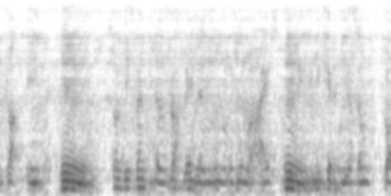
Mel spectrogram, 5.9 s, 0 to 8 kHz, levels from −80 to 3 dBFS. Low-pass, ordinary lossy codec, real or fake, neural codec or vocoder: none; none; fake; codec, 16 kHz, 4.8 kbps, FACodec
